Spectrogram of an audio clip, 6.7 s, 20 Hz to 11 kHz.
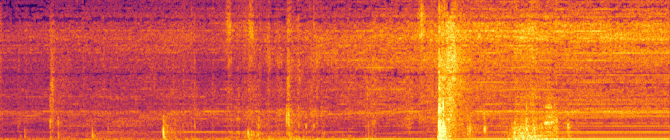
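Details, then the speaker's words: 1982 Porsche 911 Slantnose, not run in over 20 years, ignition on with relay refitted: a new electric fuel pump gives a steady, loud, even buzz at one pitch over a few clicks and knocks, showing normal fuel pump operation. "that thing is going crazy no real need to test any further"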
